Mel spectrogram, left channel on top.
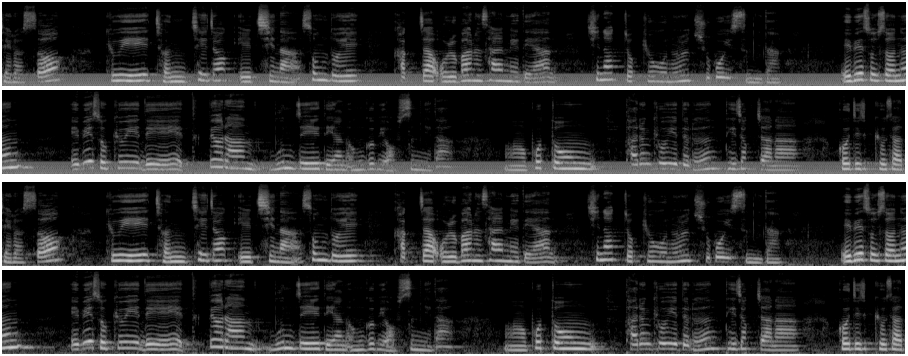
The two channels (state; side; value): noise; left; hum, 10 dB below the sound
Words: 교회의 전체적 일치나 성도의 각자 올바른 삶에 대한 신학적 교훈을 주고 있습니다. 에베소서는 에베소 교회 내에 특별한 문제에 대한 언급이 없습니다. 보통 다른 교회들은 대적자나 거짓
